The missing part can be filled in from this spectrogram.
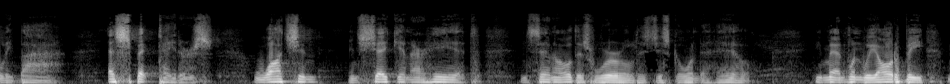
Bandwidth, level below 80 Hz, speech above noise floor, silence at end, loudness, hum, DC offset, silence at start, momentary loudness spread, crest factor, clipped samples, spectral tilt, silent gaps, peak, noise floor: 11 kHz; -38 dBFS; 31 dB; 0.1 s; -16 LUFS; none; under 0.1%; 0 s; 17 LU; 16 dB; under 0.1%; -6.5 dB/octave; none; 0 dBFS; -47 dBFS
